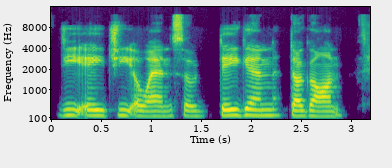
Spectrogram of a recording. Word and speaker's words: Dagon: regaining his strength and destroying the temple of Dagon. And I don't even know if you pronounce it that way. It's D-A-G-O-N, so Dagon, Dagon.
